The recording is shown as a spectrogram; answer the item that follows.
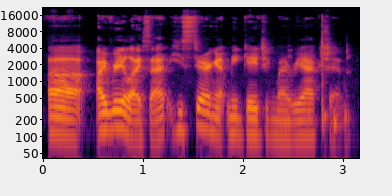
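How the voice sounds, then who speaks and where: A man hosting a live read-aloud of a book, mixing narration with casual, exasperated and expressive commentary. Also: lowish voice, moderate pace. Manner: exasperated, expressive asides while reading.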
